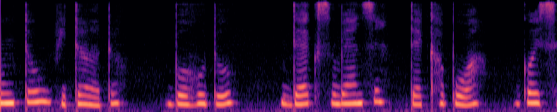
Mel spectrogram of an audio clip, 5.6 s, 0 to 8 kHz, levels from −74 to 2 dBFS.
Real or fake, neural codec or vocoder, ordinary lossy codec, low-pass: fake; codec, 16 kHz, 0.9 kbps, LongCat-Audio-Codec; none; 7.2 kHz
